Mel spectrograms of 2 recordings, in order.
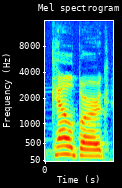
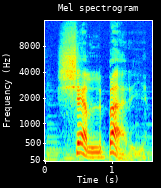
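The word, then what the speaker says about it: Kjellberg: versions of this and it's not for instance kelberg or something like that it's shell body K and J become Shea and the G at the end is Yi sound not a good hard good sound berry means mountain and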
